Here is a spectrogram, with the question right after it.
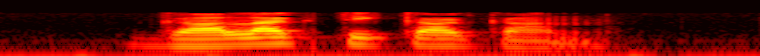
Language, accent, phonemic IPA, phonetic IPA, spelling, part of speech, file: Armenian, Eastern Armenian, /ɡɑlɑktikɑˈkɑn/, [ɡɑlɑktikɑkɑ́n], գալակտիկական, adjective, Hy-գալակտիկական.ogg
- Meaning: galactic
